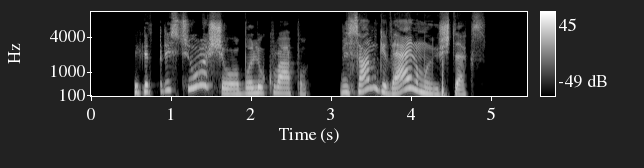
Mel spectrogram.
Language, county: Lithuanian, Klaipėda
